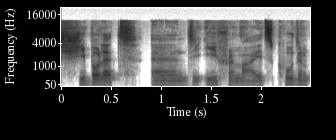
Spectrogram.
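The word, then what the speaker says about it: שיבולת: asked them to pronounce Sheibbolet, and the Ephraites couldn't pronounce that and pronounced instead Cibolet because they could not pronounce the correct shin in Hebrew and Sheiblet.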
